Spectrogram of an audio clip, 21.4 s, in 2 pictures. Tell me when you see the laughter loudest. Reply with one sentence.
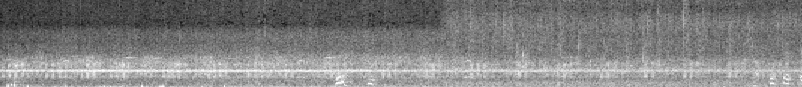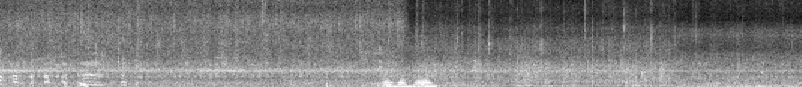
The volume of the laughter peaks at 16 seconds.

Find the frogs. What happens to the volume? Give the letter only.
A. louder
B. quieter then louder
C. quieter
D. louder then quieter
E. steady
C.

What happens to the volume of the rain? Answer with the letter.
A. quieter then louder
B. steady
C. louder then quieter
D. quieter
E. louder
B.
